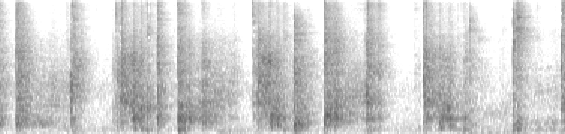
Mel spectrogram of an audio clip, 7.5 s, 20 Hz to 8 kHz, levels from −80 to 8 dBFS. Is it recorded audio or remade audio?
recorded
